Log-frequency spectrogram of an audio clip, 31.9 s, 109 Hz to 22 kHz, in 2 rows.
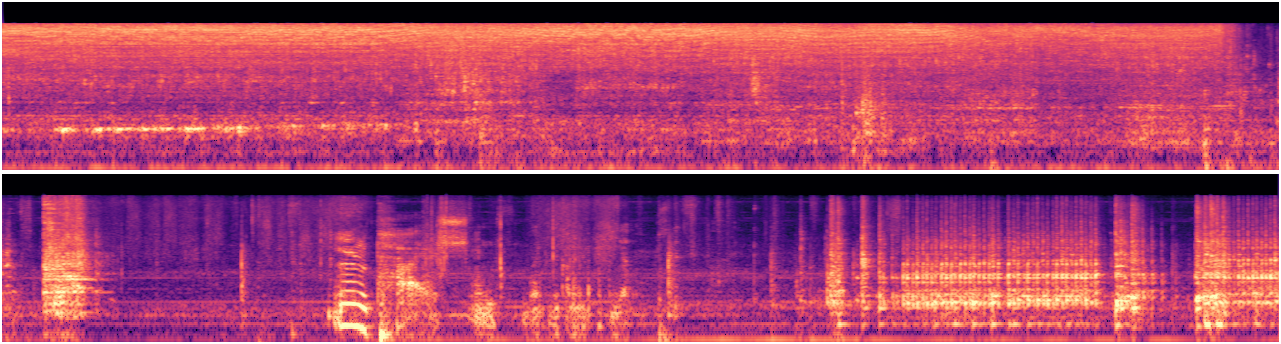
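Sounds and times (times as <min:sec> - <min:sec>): tap water running into sink: 0:00.0 - 0:15.7.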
